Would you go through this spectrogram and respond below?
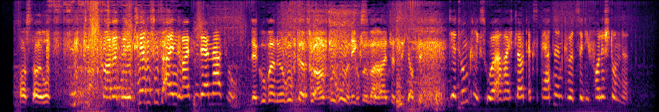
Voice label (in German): Radiostimme; Stimmproben; Watchmen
